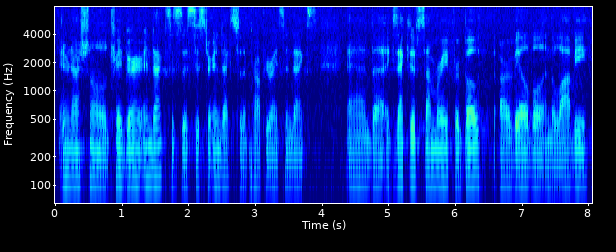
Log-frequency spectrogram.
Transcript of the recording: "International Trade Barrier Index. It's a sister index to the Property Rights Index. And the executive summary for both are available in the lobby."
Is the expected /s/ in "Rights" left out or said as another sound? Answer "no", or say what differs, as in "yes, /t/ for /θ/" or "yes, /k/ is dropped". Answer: no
